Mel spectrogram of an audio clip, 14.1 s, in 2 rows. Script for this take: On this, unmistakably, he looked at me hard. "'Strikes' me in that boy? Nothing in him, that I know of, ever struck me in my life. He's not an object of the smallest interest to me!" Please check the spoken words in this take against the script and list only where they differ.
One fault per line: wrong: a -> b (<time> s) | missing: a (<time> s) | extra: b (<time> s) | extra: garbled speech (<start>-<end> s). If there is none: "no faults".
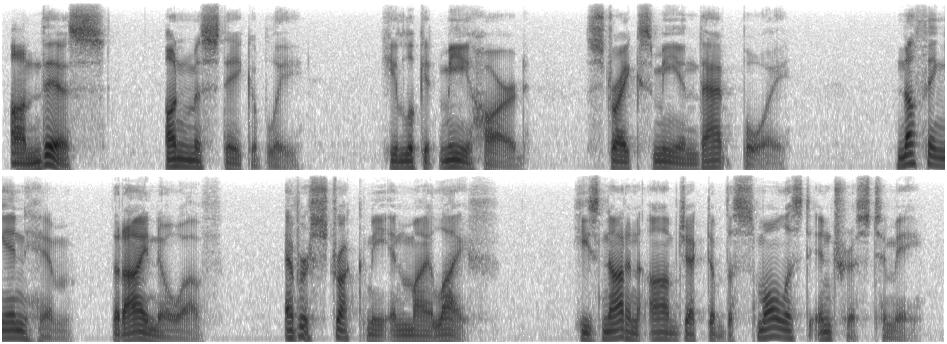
wrong: looked -> look (3.0 s)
